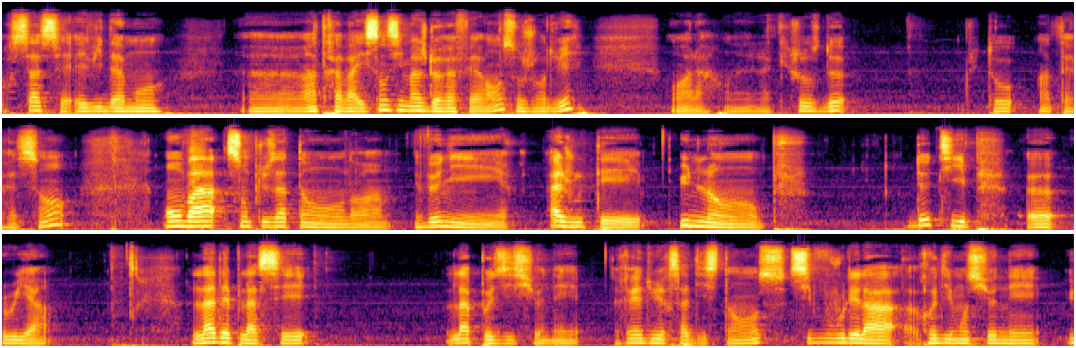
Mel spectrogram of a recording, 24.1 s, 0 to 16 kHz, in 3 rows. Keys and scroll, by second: 4.1 KP_0, 9.8 KP_3, 12.6 shift+a.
